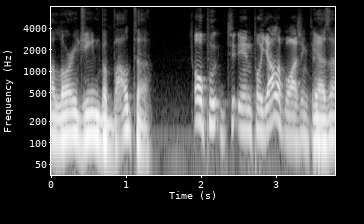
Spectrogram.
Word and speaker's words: Puyallup: Oh, in Puyallup, Washington.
